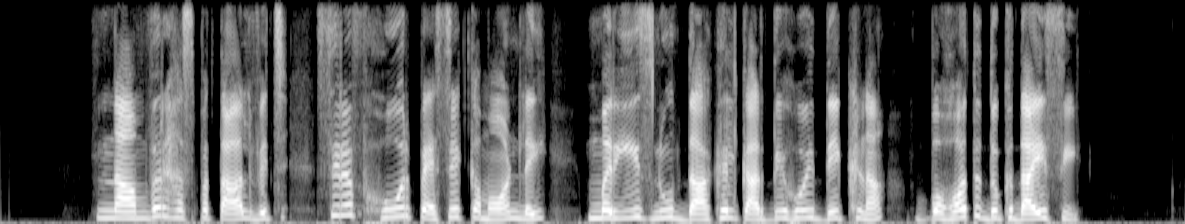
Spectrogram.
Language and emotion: Punjabi, disgusted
